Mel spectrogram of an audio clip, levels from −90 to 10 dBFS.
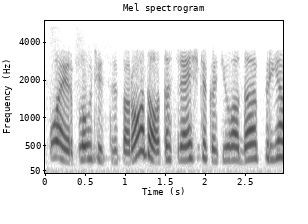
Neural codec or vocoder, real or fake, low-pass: none; real; 5.4 kHz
